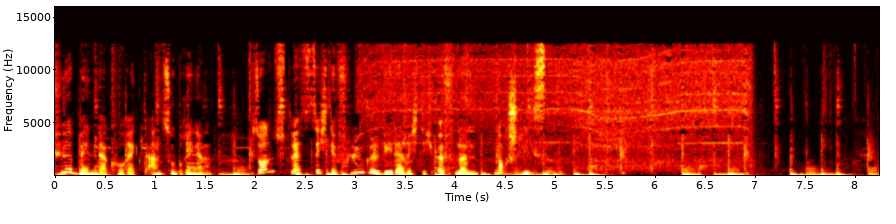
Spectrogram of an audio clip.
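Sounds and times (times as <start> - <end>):
speech: 0.0 - 5.5
power tool driving fasteners into steel reinforcement in plastic frame: 2.8 - 7.2.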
